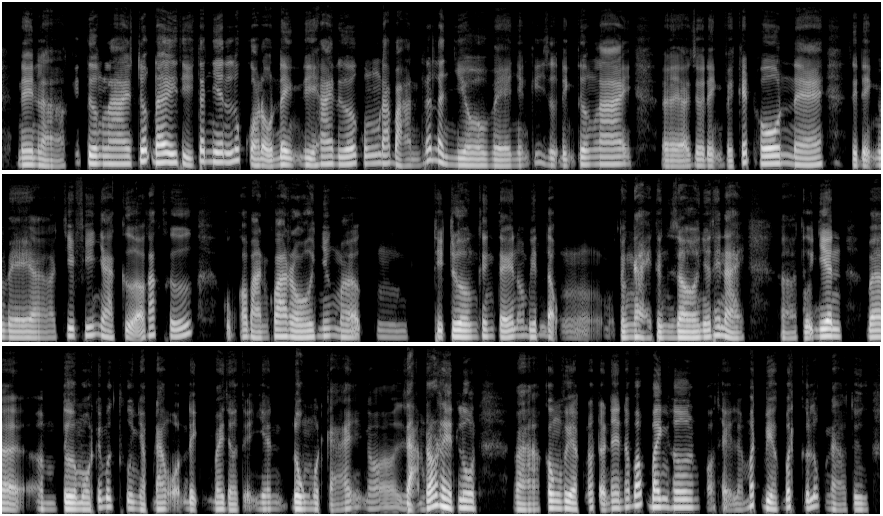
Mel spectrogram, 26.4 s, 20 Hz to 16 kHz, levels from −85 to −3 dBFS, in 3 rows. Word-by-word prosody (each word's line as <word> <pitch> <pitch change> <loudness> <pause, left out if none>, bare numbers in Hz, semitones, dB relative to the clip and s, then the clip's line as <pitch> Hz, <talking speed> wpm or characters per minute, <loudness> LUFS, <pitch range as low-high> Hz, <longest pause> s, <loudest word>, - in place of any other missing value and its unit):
nên 145 0 +1
là 120 -3 -4
cái 190 - -20
tương 170 -1 +3
lai 165 0 +1
trước 225 +8 +3
đây 195 -1 +6
thì 160 -7 -1
tất 220 +9 -1
nhiên 205 -2 +2
lúc 235 +5 0
còn 130 - 0
ổn 120 +1 +1
định 145 -2 +2
thì 140 -2 +1
hai 160 +3 0
đứa 160 +1 +2
cũng 175 0 -5
đã 175 -1 -1
bàn 130 -6 -6
rất 240 - -4
là 210 - +1
nhiều 140 -4 -1
về 125 -1 -2
những 130 +2 -10
cái 190 0 -13
dự 140 -3 -6
định 130 - -8
tương 155 0 -1
lai, 160 0 -1 0.3
về 115 -1 -2
dự 130 - -2
định 125 -1 -5
về 115 - -4
kết 195 - -2
hôn 170 +1 +5
nè, 145 -1 0 0.3
dự 130 - -1
định 140 +2 -4
về, 130 -1 0
ờ, 125 0 -4
chi 165 -1 0
phí 175 +3 -3
nhà 160 -8 -2
cửa - - 0
các 180 +2 -2
thứ 160 +7 0 0.3
cũng - - -11
có 145 - -2
bàn 125 -2 -2
qua 150 +3 +3
rồi 135 -1 +3
nhưng 160 +1 -5
mà, 140 -2 -1 0.2
ừm, 135 -2 -15 0.3
thị 140 - +1
trường 140 -2 +5
kinh 150 +1 -3
tế 140 -1 +2
nó 160 +1 -8
biến 145 - -3
động, - - -2
ừm, - - -17 0.2
từng 130 +1 -1
ngày, 130 -3 -1
từng 125 0 -2
giờ 125 0 +4
như 140 +2 +2
thế 180 - 0
này, 120 -8 0 0.3
ờ, 120 -1 -9
tự 120 - +1
nhiên 155 +2 +6 0.3
và 140 -4 +2 0.2
ừm, 130 -2 -8
từ 140 -1 +8
một 130 -1 0
cái 170 - -2
mức 185 - +1
thu 155 - 0
nhập 130 -5 -4
đang 135 0 -1
ổn - - -7
định, 130 - -1
bây 140 -3 -1
giờ 125 -2 -2
tự - - -10
nhiên 140 0 -6
đùng 140 -1 +5
một 135 - -4
cái 125 +6 -7
nó 90 - -8
giảm 130 - -1
rõ 165 +7 +7
rệt 175 -4 +7
luôn 160 -2 +4 0.3
và 125 -2 -2
công 155 -1 +4
việc 145 -3 +4
nó 160 - -3
trở - - +1
nên 155 0 -1
nó 180 - -1
bấp 220 +4 +3
bênh 180 -1 +4
hơn, 175 0 +3
có - - -12
thể - - -6
là 125 +1 -11
mất 215 - -2
việc 145 -6 +3
bất 180 - -1
cứ 155 - -1
lúc 195 +1 -1
nào 135 -4 -8
từ 130 -1 -2
145 Hz, 265 wpm, -22 LUFS, 130-165 Hz, 0.3 s, từ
